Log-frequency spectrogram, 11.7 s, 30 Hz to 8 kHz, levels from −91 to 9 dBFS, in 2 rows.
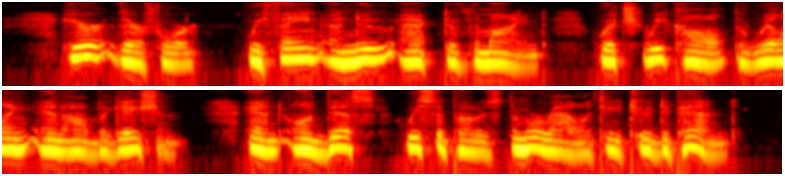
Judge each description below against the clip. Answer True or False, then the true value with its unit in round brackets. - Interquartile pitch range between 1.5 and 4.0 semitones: True (3.5 semitones)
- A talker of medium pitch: True (155 Hz)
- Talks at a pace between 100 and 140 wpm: True (135 wpm)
